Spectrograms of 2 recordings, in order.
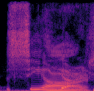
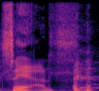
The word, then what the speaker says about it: Sears: Que no se dice Sears, se dice Sears. Y luego pasaron al comercial. Es que en Sears...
